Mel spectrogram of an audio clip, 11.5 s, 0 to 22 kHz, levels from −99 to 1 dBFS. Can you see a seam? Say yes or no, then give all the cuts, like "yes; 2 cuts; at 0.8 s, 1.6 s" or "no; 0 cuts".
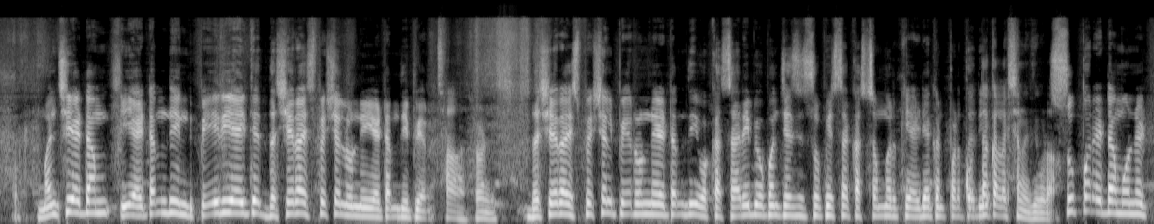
no; 0 cuts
